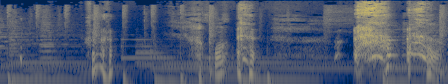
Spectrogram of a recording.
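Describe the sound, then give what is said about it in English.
Someone with the flu coughs and clears their throat several times in quick, rough bursts, with a harsh louder cough near the end and a low tonal hum running underneath. “Oh no, the flu is coming back. Talk to me. I know, it's kicking it in. I didn't bring a cough drop.”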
